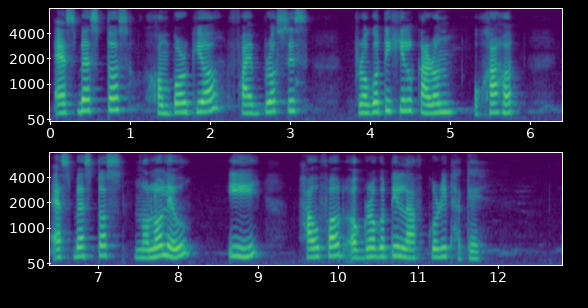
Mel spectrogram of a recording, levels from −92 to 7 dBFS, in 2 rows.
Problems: none marked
